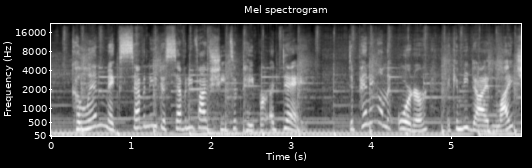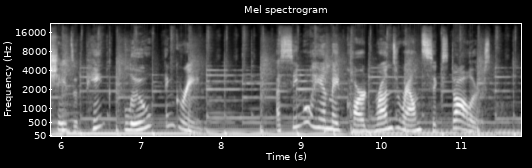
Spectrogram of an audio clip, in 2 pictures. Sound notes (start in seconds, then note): none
